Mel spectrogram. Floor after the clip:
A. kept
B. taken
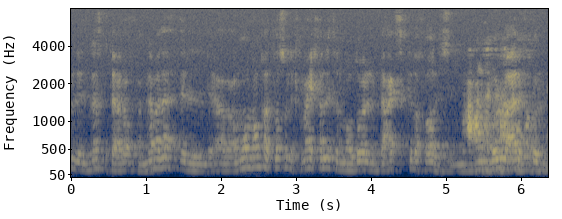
B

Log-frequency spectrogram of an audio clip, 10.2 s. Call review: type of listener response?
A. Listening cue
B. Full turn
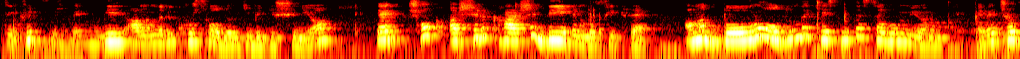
A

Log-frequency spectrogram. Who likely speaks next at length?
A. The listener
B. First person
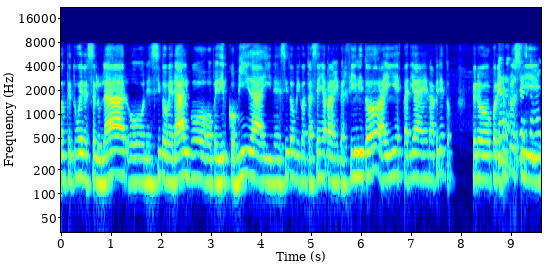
A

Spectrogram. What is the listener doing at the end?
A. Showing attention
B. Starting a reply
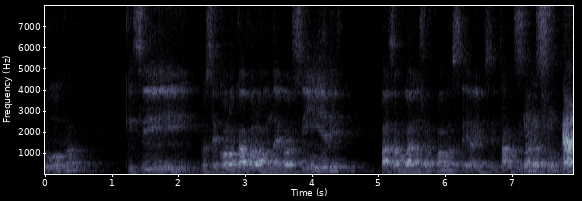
B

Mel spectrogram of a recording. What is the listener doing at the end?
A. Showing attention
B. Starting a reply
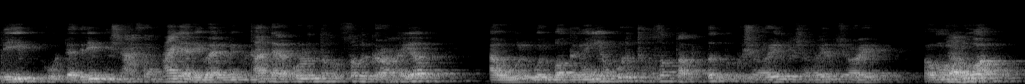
A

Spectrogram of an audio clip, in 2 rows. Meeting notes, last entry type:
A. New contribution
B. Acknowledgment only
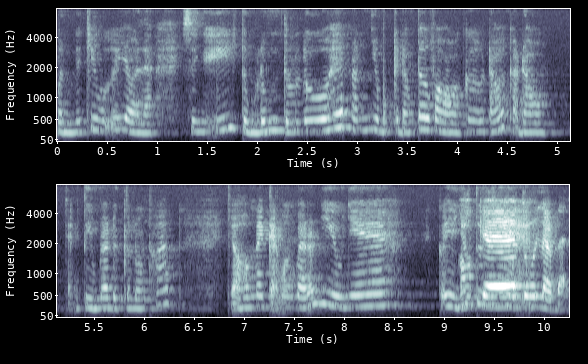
A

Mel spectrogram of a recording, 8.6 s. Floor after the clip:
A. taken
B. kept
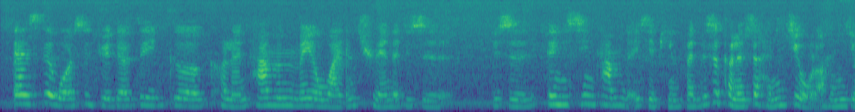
A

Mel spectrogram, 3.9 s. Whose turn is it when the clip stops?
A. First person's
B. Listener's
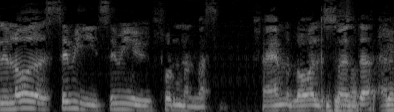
B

